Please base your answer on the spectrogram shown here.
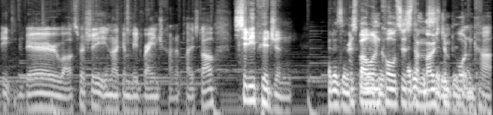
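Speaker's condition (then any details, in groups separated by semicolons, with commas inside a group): No condition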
